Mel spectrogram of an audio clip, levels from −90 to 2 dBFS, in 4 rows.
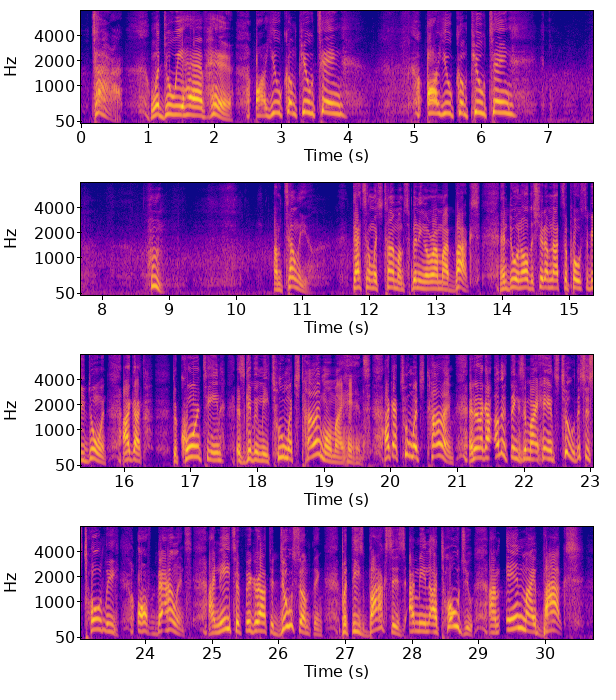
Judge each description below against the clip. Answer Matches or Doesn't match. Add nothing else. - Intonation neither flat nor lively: Matches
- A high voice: Matches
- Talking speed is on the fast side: Doesn't match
